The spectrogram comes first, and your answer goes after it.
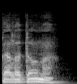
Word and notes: belladonna: British English

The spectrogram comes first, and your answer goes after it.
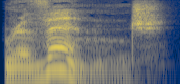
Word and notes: revenge: British English

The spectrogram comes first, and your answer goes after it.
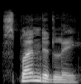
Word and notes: splendidly: British English

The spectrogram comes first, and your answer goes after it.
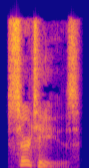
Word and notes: certes: British English

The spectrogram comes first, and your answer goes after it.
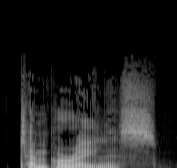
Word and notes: temporalis: British English

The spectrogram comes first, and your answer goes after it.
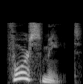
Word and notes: forcemeat: British English

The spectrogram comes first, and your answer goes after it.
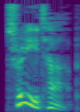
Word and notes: treetop: British English

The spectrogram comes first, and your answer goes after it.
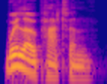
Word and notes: willow-pattern: British English

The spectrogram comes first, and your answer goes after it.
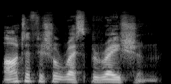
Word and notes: artificial respiration: British English

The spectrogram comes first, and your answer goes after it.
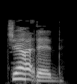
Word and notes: jutted: British English

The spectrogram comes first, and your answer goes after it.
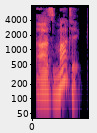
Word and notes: osmotic: British English

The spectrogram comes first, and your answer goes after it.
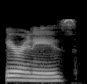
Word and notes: erinys: British English

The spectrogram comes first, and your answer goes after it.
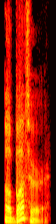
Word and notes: abutter: British English

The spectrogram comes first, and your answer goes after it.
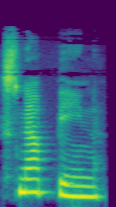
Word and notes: snap bean: American English

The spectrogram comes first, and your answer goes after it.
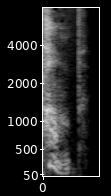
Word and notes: pump: British English

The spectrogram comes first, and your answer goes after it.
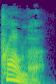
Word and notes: prowler: British English

